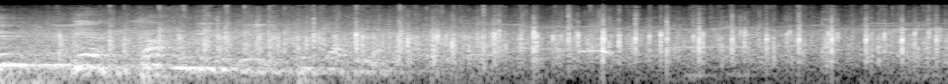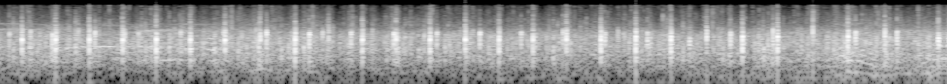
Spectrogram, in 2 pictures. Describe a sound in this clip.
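A large crowd claps and applauds.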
